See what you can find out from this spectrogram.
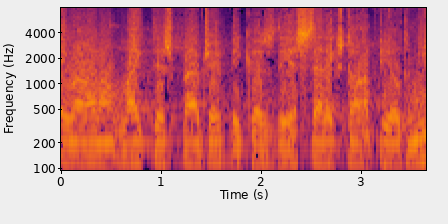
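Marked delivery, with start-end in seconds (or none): none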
